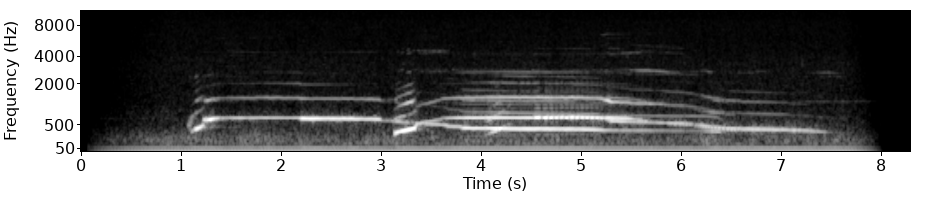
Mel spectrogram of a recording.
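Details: Coyotes howling and yowling. Several overlapping voices hold long, drawn-out tones that waver and bend. The howls rise sharply at the start, sustain, then sag lower toward the end. There is no other clear sound.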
